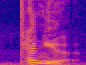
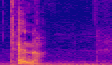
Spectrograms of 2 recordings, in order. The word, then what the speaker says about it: tenure: use in election years I'll spell it t n Ur e tenure tenure not Tena ten tenure in a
